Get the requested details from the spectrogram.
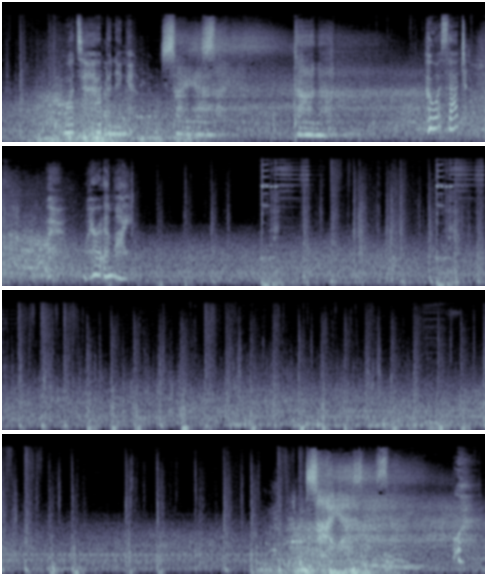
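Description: A young woman speaks in a puzzled voice.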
